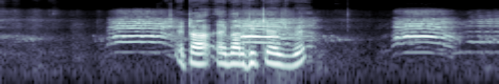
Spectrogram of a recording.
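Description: A young four-tooth goat on a farm bleats in two long, loud, wavering calls, with someone talking close by between them.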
